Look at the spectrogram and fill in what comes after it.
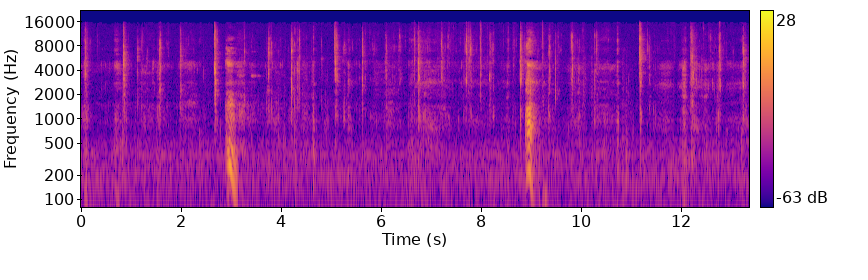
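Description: Close-up chewing and biting on sauced whole chicken wings, with wet mouth clicks and the odd crunch. Two brief louder sounds fall in pitch, about three seconds and nine seconds in.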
